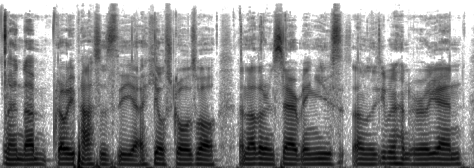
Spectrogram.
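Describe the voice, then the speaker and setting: A game caster with a hoarse yet smooth voice calls a strategy match solo, his pitch barely moving. His steady, analytical play-by-play drifts along with frequent ums and quick reads. The recording is dry and close, with no room sound around him.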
